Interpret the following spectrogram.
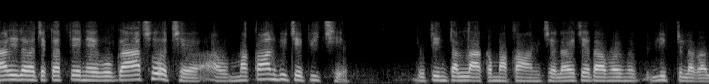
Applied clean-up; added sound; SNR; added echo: neural separator model SepFormer DNS4.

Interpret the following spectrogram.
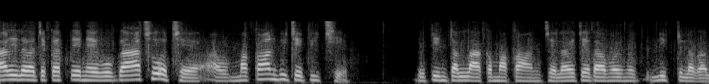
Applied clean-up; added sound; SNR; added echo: neural mask model RNNoise.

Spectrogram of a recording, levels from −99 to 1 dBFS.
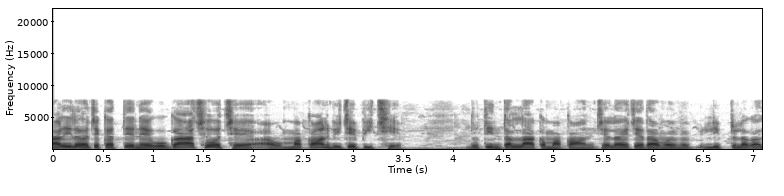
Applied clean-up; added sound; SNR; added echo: none; none; none; none.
